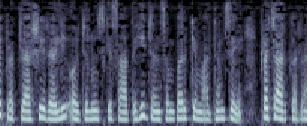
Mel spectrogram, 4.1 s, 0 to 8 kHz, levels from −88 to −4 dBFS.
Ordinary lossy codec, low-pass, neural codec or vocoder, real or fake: none; none; none; real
